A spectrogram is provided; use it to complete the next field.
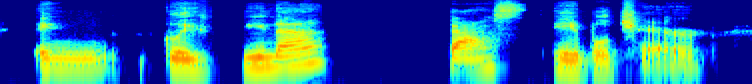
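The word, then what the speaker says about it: Inglesina: And this was the Inglacia, I'm saying it wrong, Inglacina fast table chair.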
